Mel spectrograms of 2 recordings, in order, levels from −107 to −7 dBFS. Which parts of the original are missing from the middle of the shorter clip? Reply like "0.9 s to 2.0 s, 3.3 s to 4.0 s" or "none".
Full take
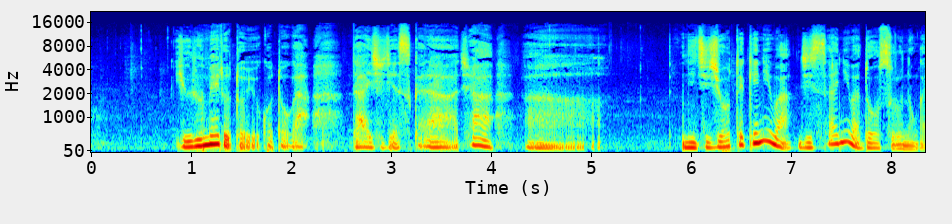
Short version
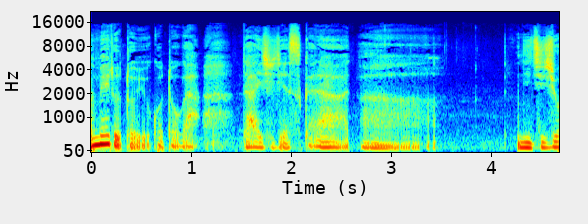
3.7 s to 4.2 s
